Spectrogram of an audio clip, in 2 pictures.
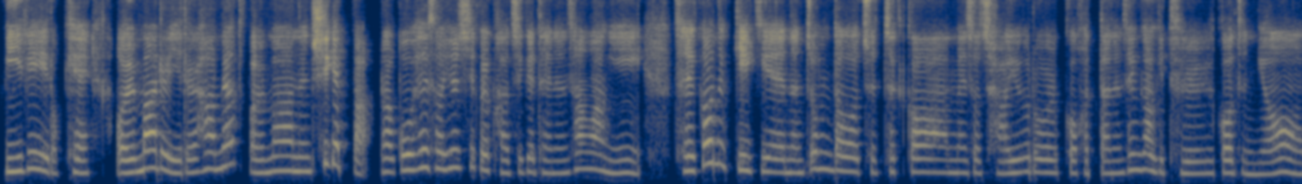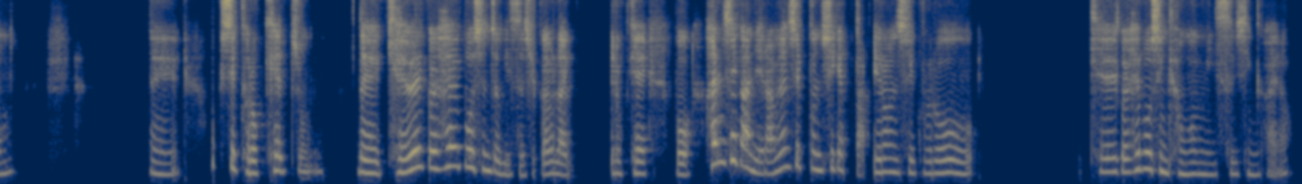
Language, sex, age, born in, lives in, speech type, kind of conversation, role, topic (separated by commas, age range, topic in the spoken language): Korean, female, 30-34, South Korea, United States, conversation, advice, advisor, 여가 시간에 죄책감과 산만함 없이 편하게 쉬려면 어떻게 해야 하나요?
